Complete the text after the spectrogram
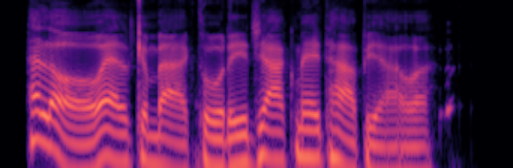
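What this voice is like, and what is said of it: Unconvincing attempted Italian accent. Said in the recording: “What was that? ... Italian. ... That was Italian. ... No.”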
